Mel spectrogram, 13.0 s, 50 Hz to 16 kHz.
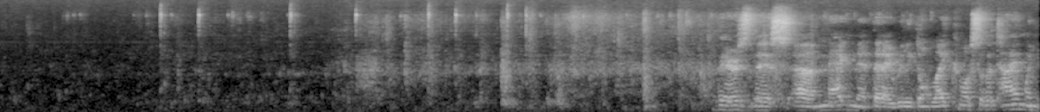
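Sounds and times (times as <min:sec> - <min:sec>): soft rustling: 0:00.1 - 0:10.7
stylus clicks and taps: 0:01.8 - 0:07.0.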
